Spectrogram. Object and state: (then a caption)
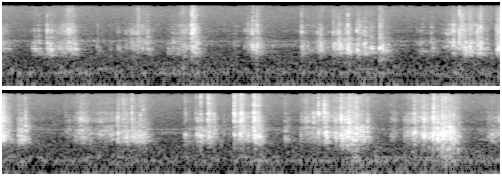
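Woven straw hat. Long, sharp red nail tips tap and scratch rapidly on the crown of a woven straw hat, which is hollow and empty. The result is bursts of dry, crackly clicking and rustling with a bright edge and a mid-range papery tone. Each burst fades quickly between uneven pauses.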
